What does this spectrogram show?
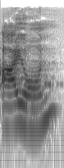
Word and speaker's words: Ione: in english so um from that information i want to call this villager ione however that's more of from my understanding of english being one of the few languages that pronounces the letter i i um so usually if i were to see the combination of letters a i i would maybe more more inclined to say ione um or i own so the there's a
